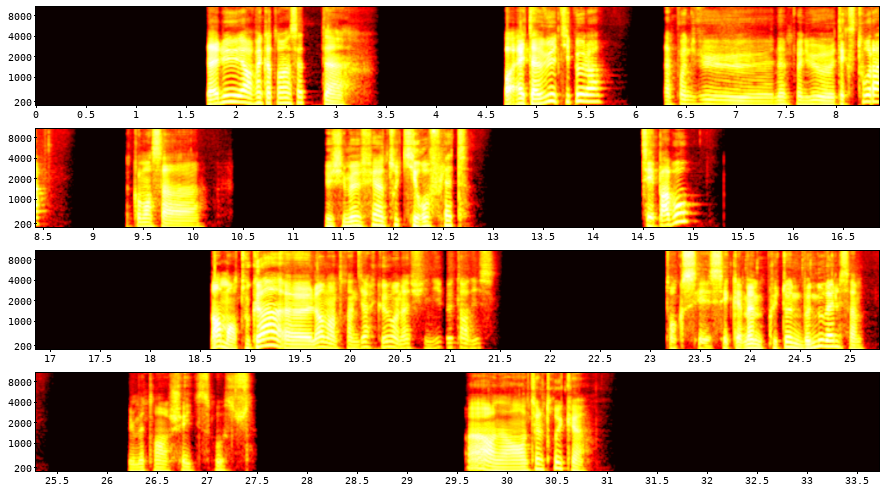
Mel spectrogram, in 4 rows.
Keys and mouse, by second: 4.2-9.0 middle drag, 10.4-11.7 middle drag, 25.4 w, 27.6-28.5 middle drag, 33.0 click.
